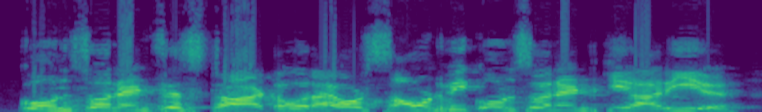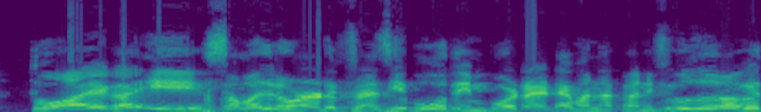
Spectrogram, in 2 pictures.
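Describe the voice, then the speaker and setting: A man teaching a grammar lesson in a classroom, with a high, bright voice. He keeps putting questions to the class and answering them himself in a lively, coaxing way. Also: low-quality recording. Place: classroom with a board.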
